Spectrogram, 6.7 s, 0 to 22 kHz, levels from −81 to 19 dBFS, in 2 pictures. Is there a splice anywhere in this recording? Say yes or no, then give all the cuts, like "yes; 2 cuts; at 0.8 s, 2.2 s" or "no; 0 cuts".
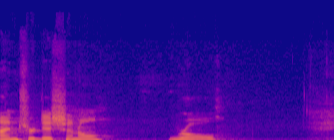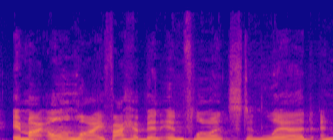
no; 0 cuts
